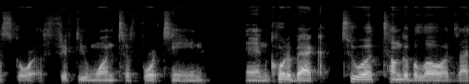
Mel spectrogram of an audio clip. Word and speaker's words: Tua Tagovailoa: But I am aware that the Alabama Crimson Tide beat Louisville by a final score of 51-14, and quarterback Tua Tagovailoa, did I say it right, Jeremy?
